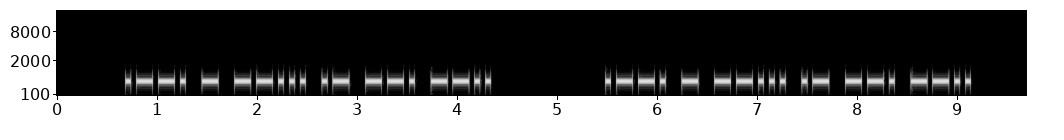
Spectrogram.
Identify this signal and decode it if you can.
Morse code, heard as a keyed tone, about 22 wpm, 700 Hz. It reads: PT7AGZ PT7AGZ
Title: DXCC-100 Call Signs - 6 Characters - Repeated 3x - 22wpm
